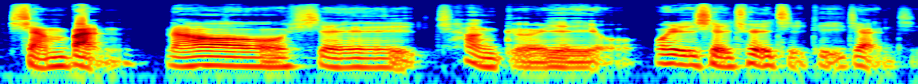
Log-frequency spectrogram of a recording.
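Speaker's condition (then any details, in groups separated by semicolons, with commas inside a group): Hearing loss, enlarged vestibular aqueduct; long auditory-speech training with therapist 蘇心怡 into junior high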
